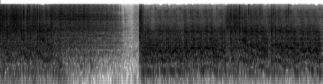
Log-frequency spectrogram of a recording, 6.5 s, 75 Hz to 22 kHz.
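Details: Mopar 360 V8, not run in three years, throttle was frozen, fuel poured on carburetor, coil push button held: loud cranking with a brief catch, sudden drop, then hard cranking again; fires weakly on poured fuel but won't keep running.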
